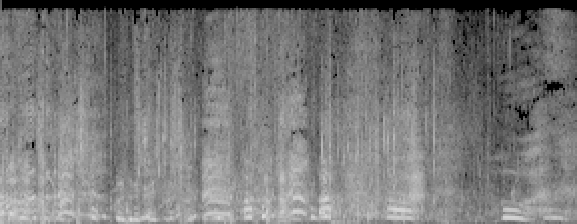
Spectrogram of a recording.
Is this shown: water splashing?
yes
